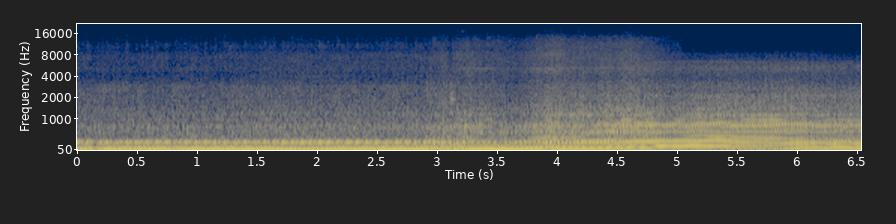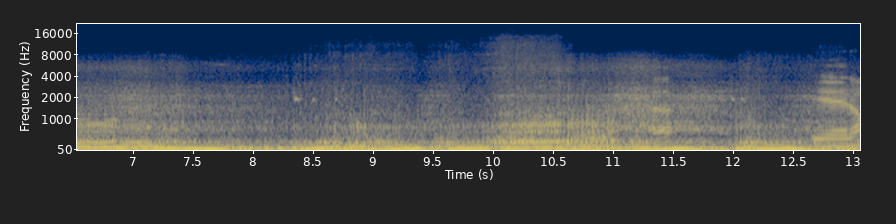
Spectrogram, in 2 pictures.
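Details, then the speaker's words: 1975 Volvo 245 wagon, 16-valve turbo with LH2.2 injection, idling about 800 rpm at 13 V: revs cleanly, then collapses abruptly like a rev limiter or fuel cut above 15-20% throttle; bogging blamed on faulty air flow meter. "almost sounds like a uh like a rev limiter or fuel cut built into a tune. If you give it more than about 15% 20% throttle, it just completely falls on its face."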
